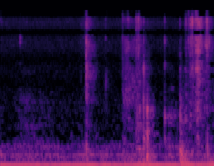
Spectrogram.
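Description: Faint handling of photocards: a few light clicks and soft rustles over a steady low hum.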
